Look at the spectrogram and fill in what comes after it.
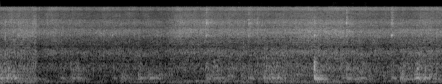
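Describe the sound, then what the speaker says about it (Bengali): Onion and tomato fry in a pan for a village-style Bangladeshi dish, a steady close sizzle and hiss with a few stirring clinks, no talking. "পেঁয়াজ আর টমেটোটা কিন্তু একটু ভেজে নিলাম"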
